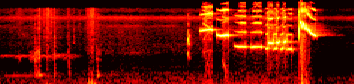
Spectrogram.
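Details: Quiet soft knocks, then a hill blue flycatcher's lilting song: a string of short high whistles descending in pitch, ending in a sharp, sweeping high note.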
